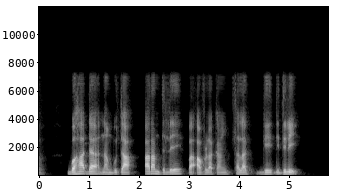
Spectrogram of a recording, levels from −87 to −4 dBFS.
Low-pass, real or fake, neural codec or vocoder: 7.2 kHz; fake; codec, 16 kHz, about 1 kbps, DyCAST, with the encoder's durations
